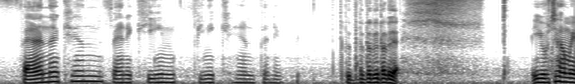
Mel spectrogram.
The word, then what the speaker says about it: Fennekin: It is actually pronounced in a way that I cannot pronounce it very well. It's Fennekin. You tell me how to pronounce it. It's Fennekin.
